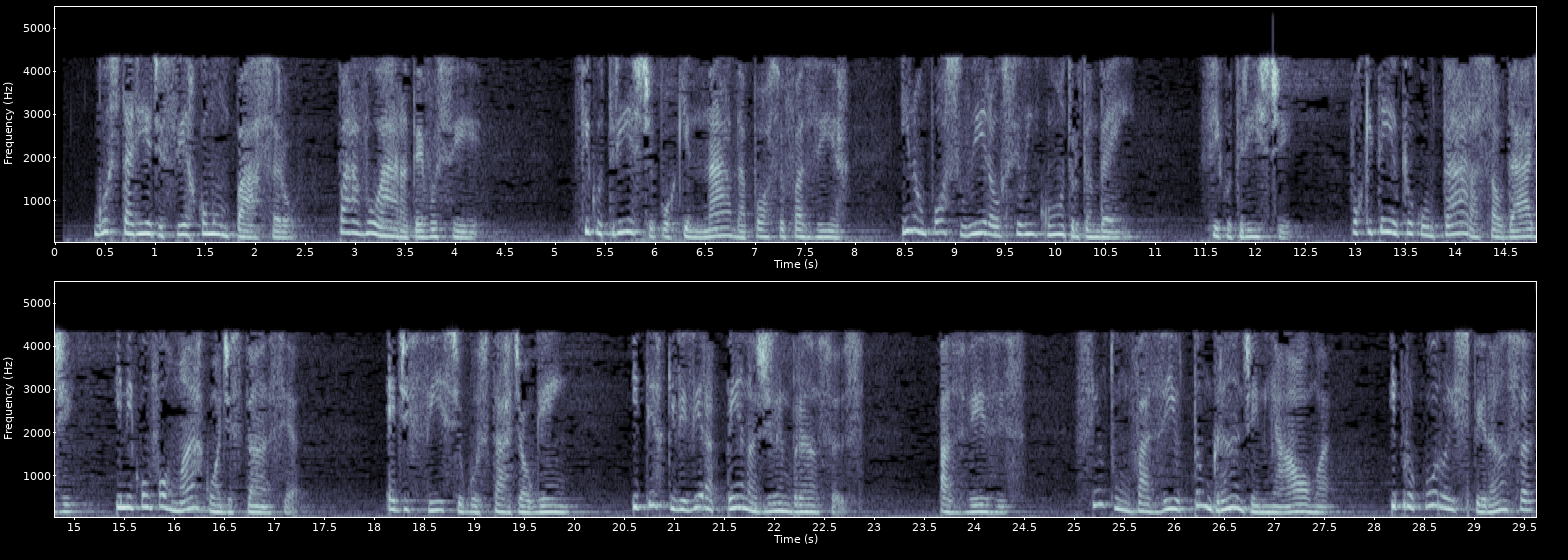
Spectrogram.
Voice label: ME DEIXA TE AMAR, Românticas, fem

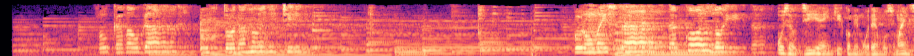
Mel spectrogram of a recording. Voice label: Bodas de Prata Masculino, Telemensagens; Bodas e Casamento

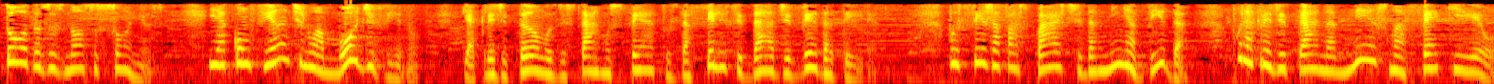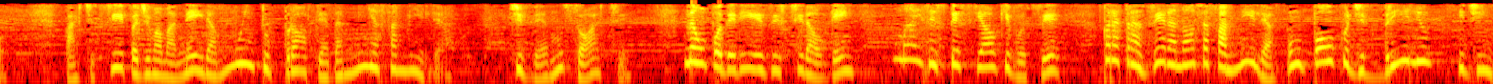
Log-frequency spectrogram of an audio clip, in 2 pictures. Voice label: ANIV CUNHADO (A) (F), Telemensagens Aniversários Evangelico Fem

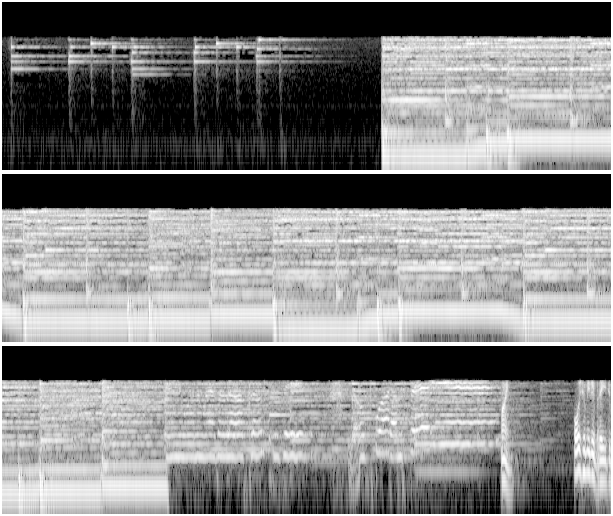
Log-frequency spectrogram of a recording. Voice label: Dia das Mães Neutro Masculino; Telemensagens 2017

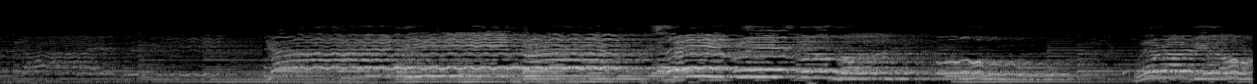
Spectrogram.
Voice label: DESCULPAS AMIZADE M; Telemensagens 2017

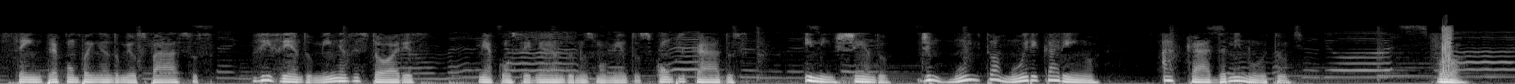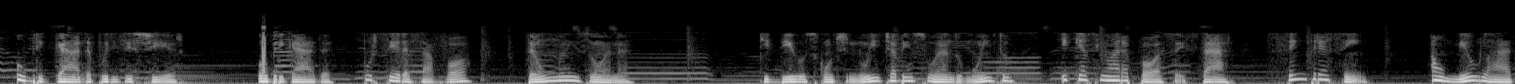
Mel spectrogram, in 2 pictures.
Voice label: Dia das Mães Para Avó Feminino; Telemensagens 2017

